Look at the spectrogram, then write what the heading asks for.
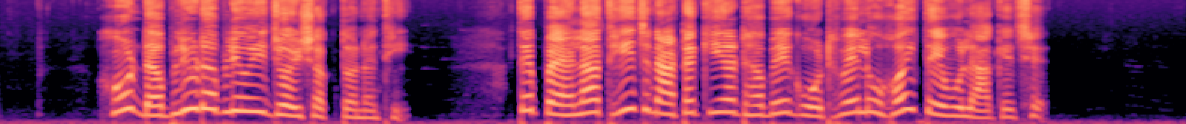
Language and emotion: Gujarati, disgusted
